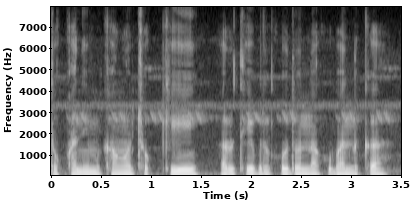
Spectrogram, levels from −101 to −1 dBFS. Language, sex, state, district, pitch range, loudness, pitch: Garo, male, Meghalaya, South Garo Hills, 90-105 Hz, -17 LUFS, 95 Hz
